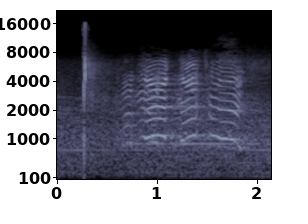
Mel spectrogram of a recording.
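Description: A cricket bat striking the ball once, a sharp crack about a quarter second in, followed by high-pitched shouts from players for about a second.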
